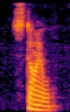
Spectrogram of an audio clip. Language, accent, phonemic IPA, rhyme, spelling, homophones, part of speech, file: English, Southern England, /staɪl/, -aɪl, stile, style / Styal, noun / verb, LL-Q1860 (eng)-stile.wav
- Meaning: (noun) A set of one or more steps surmounting a fence or wall, or a narrow gate or contrived passage through a fence or wall, which in either case allows people but not livestock to pass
